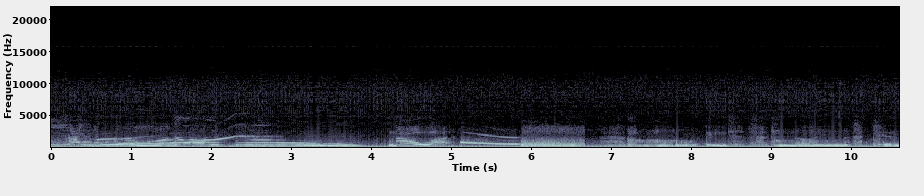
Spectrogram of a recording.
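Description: Cartoon soundtrack effects: gliding tones climb and then swoop down over the first four seconds, with another falling swoop just after. About six seconds in comes a short, noisy splat as wet cement lands on a figure, followed by short pitched sounds.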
